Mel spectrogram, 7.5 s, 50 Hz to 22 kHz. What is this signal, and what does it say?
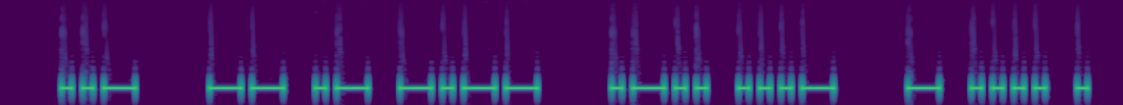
Morse code, heard as a keyed tone, about 17 wpm, 700 Hz. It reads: U MAY LV THE
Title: Sentences from Top 400 Words and Abbreviations 17wpm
